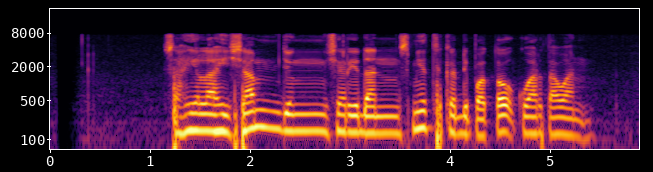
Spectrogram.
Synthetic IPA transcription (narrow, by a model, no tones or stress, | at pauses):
saɦilaɦiʃamd͡ʒɨŋʃɛɾidansmit̪kɨrdipɔt̪ɔkuwart̪awan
